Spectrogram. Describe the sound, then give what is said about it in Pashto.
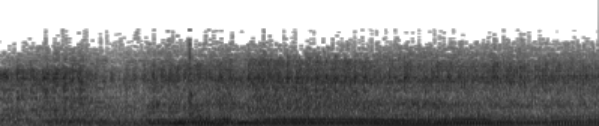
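A taxi car's engine running at idle, a steady, loud, low mechanical hum with rumbling harmonics that holds even throughout, with no talking. “راځه ما ته ټیکسی نیولی دی، یو ځای به سره لاړ شو.”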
